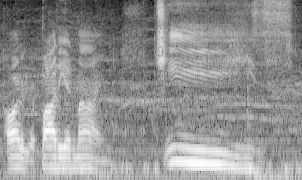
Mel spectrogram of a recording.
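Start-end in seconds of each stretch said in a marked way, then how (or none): 2.0-3.7 dramatic reveal. A narrator's reading. Narrator to players, booming reveal of the cheese. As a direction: announce the cheese like a holy relic.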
